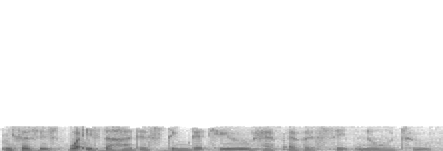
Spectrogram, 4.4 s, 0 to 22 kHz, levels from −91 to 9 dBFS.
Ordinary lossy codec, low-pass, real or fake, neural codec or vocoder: MP3, 24 kbps; 3.6 kHz; fake; codec, 16 kHz, 8 kbps, FunCodec, trained on Chinese and English, 25 frames a second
